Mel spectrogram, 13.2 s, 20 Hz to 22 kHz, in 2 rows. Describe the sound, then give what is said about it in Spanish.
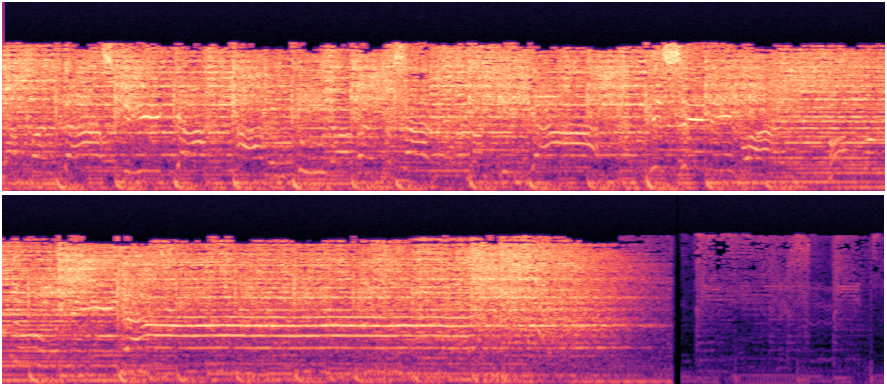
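A loud, upbeat 1990s animated-series theme song with a vocalist singing over full band backing, playing continuously before cutting off abruptly near the end into faint background noise. “Bueno, pues lo que acaban de escuchar es una de las lo que acaban de escuchar es una de las también grandes, grandes, grandes canciones de los años 90.”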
